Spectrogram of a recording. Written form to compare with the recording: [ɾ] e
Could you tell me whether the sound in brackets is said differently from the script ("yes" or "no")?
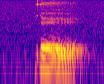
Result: no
